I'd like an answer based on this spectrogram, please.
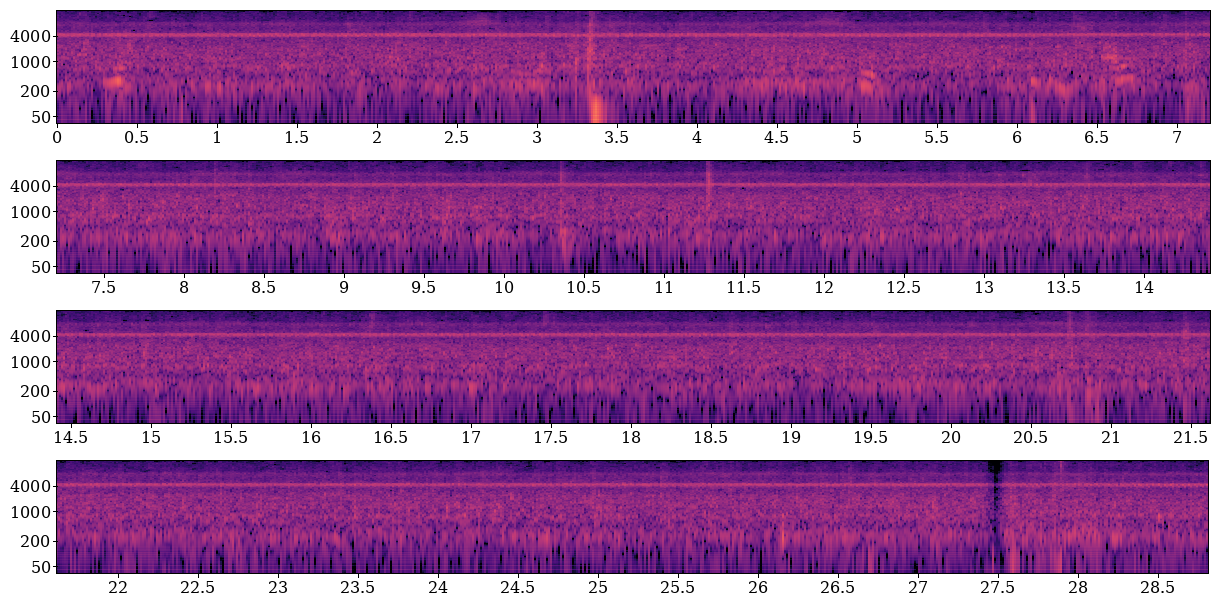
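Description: Steady forest ambience: insects droning on one constant high pitch over an even hiss, with a couple of faint knocks about three and eleven seconds in.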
